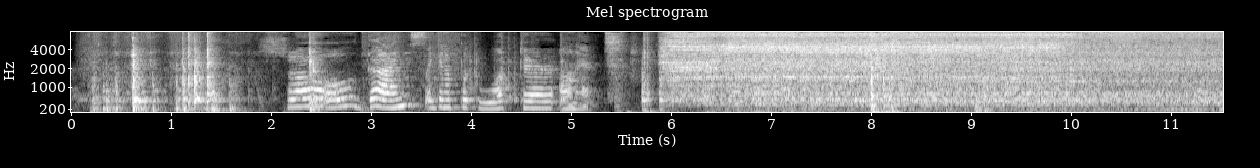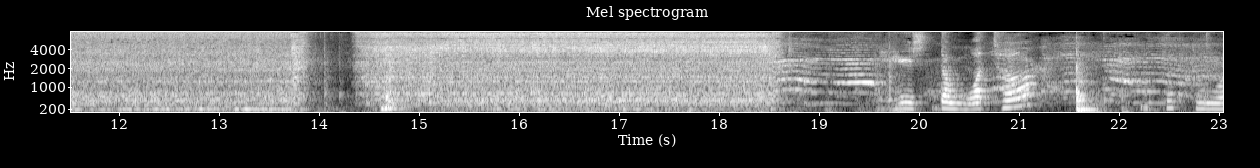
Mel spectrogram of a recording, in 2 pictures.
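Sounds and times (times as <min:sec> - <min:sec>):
tap water running into tank: 0:05.9 - 0:19.2
knock: 0:08.0 - 0:08.4.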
